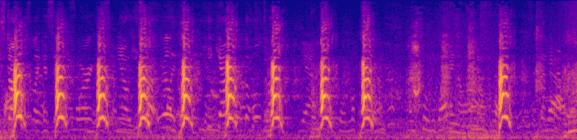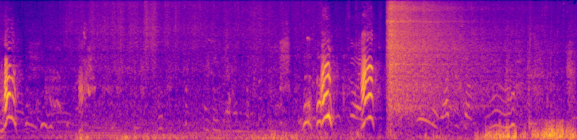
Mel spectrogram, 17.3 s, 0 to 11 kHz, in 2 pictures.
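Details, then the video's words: While herding sheep, Monty the Old English Sheepdog barks in a fast steady series, about one every 0.6 seconds for nine seconds, then goes quiet before a few more barks amid wind rumble and voices. "Monty Old English Sheep Dog Herding Sheep"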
